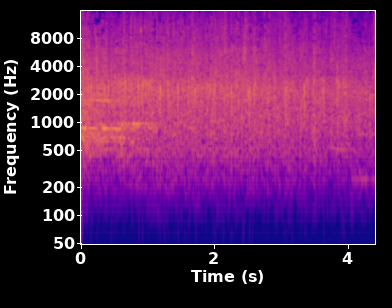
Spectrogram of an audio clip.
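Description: Steady audience applause, a dense wash of many hands clapping at a fairly even loudness throughout, easing off only slightly toward the end. No one speaks over it.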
